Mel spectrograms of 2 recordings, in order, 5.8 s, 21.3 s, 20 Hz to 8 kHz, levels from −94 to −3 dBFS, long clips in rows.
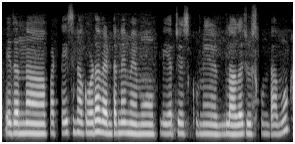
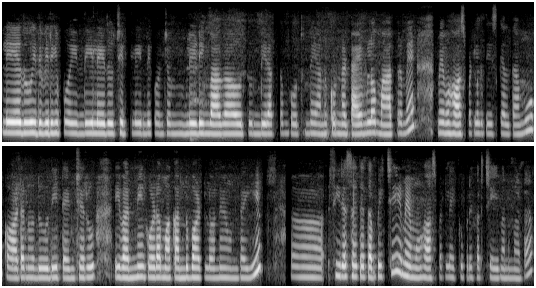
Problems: background sounds at intervals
